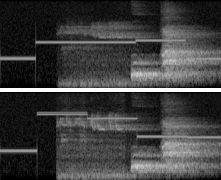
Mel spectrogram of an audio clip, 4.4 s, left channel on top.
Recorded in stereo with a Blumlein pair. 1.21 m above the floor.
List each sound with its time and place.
1.1 s a bird: 35° right, 3 m
2.6 s a shout: 5° left, 2.5 m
